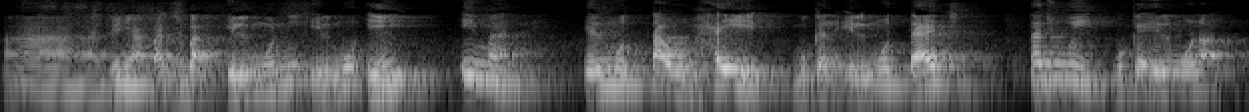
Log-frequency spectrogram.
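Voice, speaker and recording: Animated Kelantanese Malay religious teacher. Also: male voice, fairly high pitch, a little slow, reverberant. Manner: animated, jokey, drills terms by repeating them. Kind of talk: kitab study class lecture.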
